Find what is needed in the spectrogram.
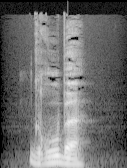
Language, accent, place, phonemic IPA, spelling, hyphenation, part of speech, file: German, Germany, Berlin, /ˈɡʁuːbə/, Grube, Gru‧be, noun / proper noun, De-Grube.ogg
- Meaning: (noun) 1. pit, excavation (man- or animal-made hole in the ground) 2. mine; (proper noun) a municipality of Schleswig-Holstein, Germany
